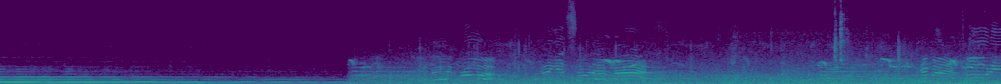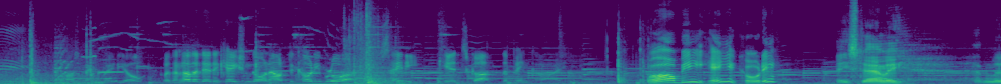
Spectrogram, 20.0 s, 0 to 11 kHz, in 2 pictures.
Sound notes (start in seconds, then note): 3.6 bell tolling; 11.0 radio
